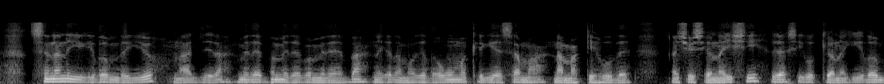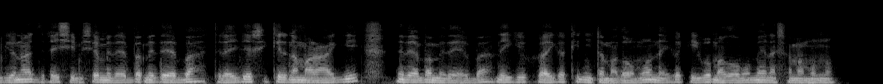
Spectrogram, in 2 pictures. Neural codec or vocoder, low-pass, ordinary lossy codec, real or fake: codec, 16 kHz, about 1 kbps, DyCAST, with the encoder's durations; 7.2 kHz; AAC, 24 kbps; fake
